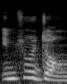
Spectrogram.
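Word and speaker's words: 임수정: Ini yang jadi kakaknya si Im Soo-jung. Im Soo-jong ini dia Im emang Soo-jung apa Im Soo-jong? Im Soo-jong tulis sebenarnya bacanya.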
